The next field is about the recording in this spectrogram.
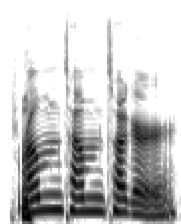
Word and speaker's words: Rum Tum Tugger: How do you say, what is it? – Rum Tum Tugger. – Yeah, that's it.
